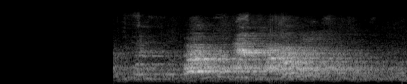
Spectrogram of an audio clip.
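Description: Silence for about a second, then a dog barking mixed with people talking.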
